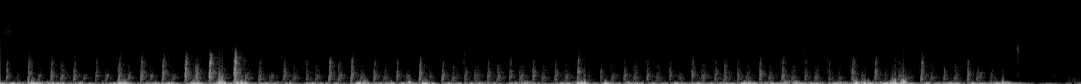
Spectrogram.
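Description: A hand wiping an aluminium-foil lithography plate dry with a paper towel in fast back-and-forth strokes, the plate knocking lightly against the wooden table several times a second. This is the plate being dried before printing.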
